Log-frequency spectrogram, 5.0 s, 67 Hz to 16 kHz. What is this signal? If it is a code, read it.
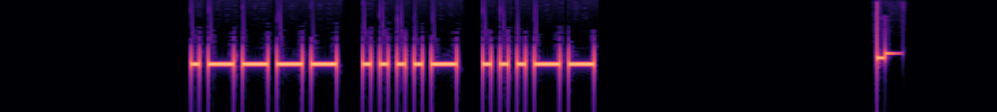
Morse code, heard as a keyed tone, about 28 wpm, 700 Hz. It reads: 143
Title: Numbers - 3-Digit 28wpm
